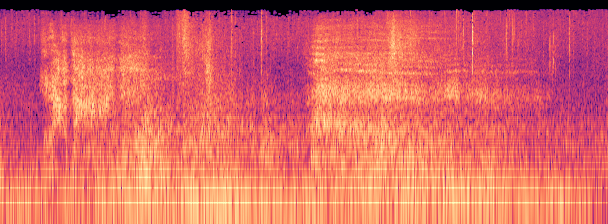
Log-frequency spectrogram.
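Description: Fire elemental combat effect: loud roaring, whooshing bursts of flame with a deep, continuous rumble that swells and surges in waves across the whole stretch.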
